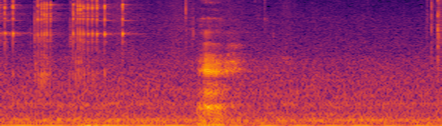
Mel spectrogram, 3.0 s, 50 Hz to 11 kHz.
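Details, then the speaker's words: Daiwa Revros LT 4000/6000H (2019/2020) spinning reel after refitting the clicker: crisp ratchet clicks in short bursts, clearer and louder than before though not ringing loudly. Finding: normal reel clicker. "ถึงจะทำการใส่เข้าไปนะมีเสียงก็ดังขึ้นมานะครับก็ชัดขึ้นมานิดหน่อยนะครับแต่ไม่ถึงกับว่าดังก้องกังวานนะครับแต่ว่ายังดีกว่าที่ไม่ได้ยินเหมือนเดิมนะครับ"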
